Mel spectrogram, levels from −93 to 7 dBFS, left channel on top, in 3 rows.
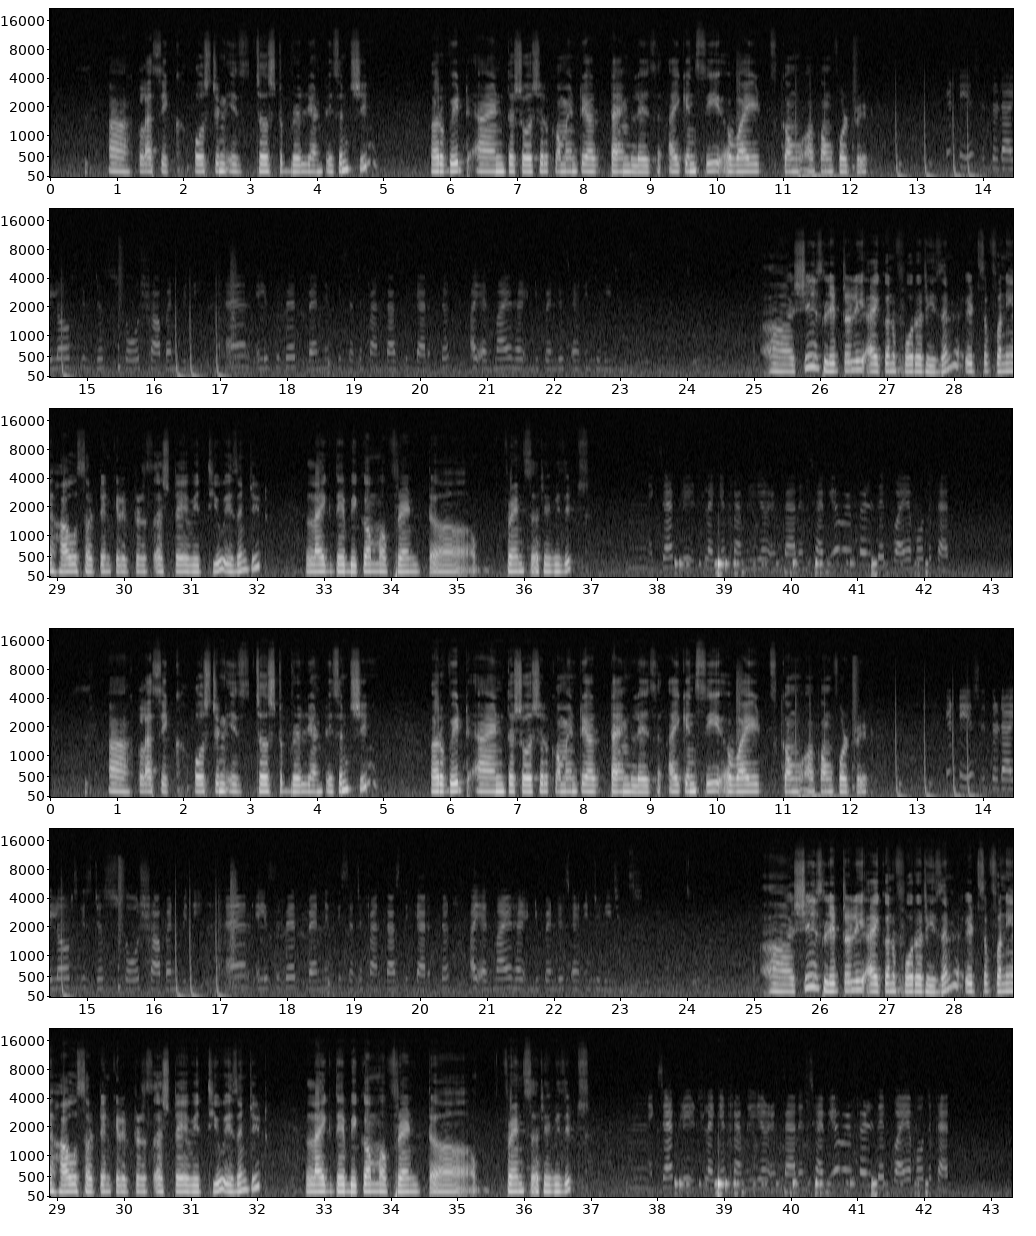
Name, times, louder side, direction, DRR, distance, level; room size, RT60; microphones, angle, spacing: voice 1, 0.9-1.8 2.2-4.8 5.7-9.0 9.3-10.7 11.0-12.3 25.1-32.0 32.7-35.3 35.7-36.7 38.9-39.0 41.2-41.3, right 3 dB, 25° right, 0.3 m, -24 dB
sound 1, 10.2-10.4 11.0-12.2 12.7-14.1 14.6-14.8 15.5-15.6 16.3-17.2, right 1 dB, 55° right, 2.0 m, -45 dB
voice 2, 13.4-16.8 17.1-19.7 19.9-20.4 20.7-23.3 37.5-42.4, right 4 dB, 80° right, 7.7 m, -51 dB
open air
head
